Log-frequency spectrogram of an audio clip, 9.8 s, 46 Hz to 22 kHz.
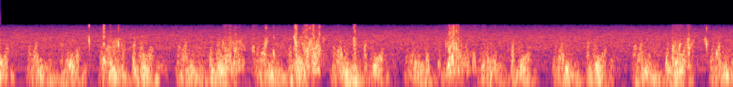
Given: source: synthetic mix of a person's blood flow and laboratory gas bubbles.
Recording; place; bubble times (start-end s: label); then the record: Doppler ultrasound of blood flow; precordium
1.16-1.23 s: bubbles
1.33-1.68 s: bubbles
2.95-3.27 s: bubbles
3.35-3.44 s: bubbles
3.50-3.69 s: bubbles
3.90-4.33 s: bubbles
4.47-4.54 s: bubbles
4.69-4.77 s: bubbles
5.90-6.37 s: bubbles
6.40-6.47 s: bubbles
6.53-6.63 s: bubbles
8.94-9.26 s: bubbles
9.36-9.45 s: bubbles
From the record:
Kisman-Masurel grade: 223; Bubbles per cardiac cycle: several, 3 to 8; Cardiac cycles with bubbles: 10 to 50%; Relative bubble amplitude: loud (0.450 to 0.775); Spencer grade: 2 (many but less than half of the cardiac periods contain bubble signals, singularly or in groups); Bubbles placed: anywhere in the cardiac cycle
